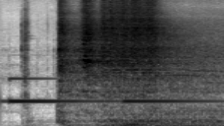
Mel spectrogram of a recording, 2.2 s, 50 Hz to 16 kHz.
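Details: 1987 Ford Ranger with no A/C, started after a jumper fix in place of the compressor relay: steady chime, engine catches quickly and settles to an even idle with the compressor engaged; normal start and idle with A/C on.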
